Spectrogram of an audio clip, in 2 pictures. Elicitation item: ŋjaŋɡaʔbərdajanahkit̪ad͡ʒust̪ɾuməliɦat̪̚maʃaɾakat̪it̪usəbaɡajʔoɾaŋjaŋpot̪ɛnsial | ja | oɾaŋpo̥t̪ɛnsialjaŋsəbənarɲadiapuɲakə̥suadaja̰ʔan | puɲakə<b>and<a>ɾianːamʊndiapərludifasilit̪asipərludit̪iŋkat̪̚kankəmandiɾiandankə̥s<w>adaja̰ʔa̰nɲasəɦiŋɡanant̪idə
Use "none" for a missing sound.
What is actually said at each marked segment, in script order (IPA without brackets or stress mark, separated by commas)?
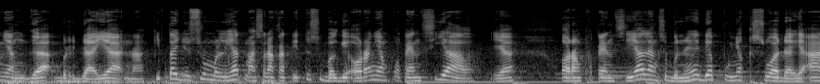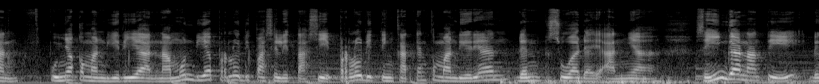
m, i, u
